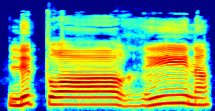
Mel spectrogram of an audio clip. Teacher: للطاغین، تو مشدد ہے اور کھڑا زبر ہے اوپر، تھوڑا کھینچ کے پڑھیں گے، للطاغین، غائن کے بعد یا مدہ ہے تو غائن کو تھوڑا کھینچ کے پڑھیں گے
